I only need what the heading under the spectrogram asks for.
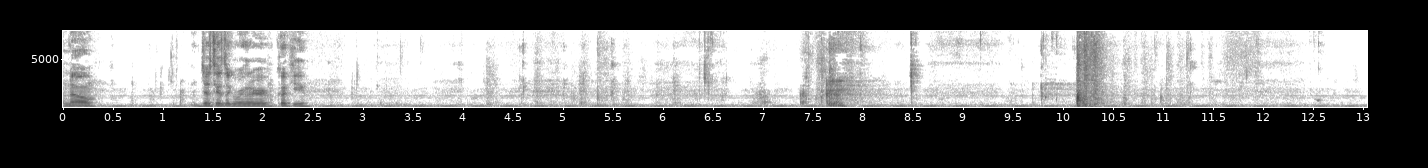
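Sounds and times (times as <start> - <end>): low pulsing hum: 0.0 - 13.0
chewing crunchy cookie: 0.3 - 1.8, 2.6 - 10.1.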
